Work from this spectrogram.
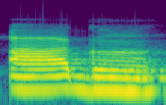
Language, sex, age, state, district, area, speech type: Maithili, male, 18-30, Bihar, Madhubani, rural, read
